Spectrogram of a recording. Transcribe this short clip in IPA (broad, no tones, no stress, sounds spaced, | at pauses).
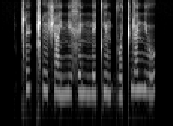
ǀ y ǁ ĩ ʃ ã i̯ nʲ e x e nʲ n̪ e tʲ ũ b d̪ o tʲ ɖ ã nʲ u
